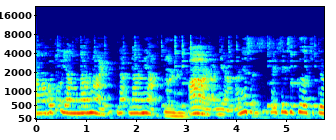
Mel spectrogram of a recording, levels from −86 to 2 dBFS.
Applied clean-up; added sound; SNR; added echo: classical method WPE with log-MMSE.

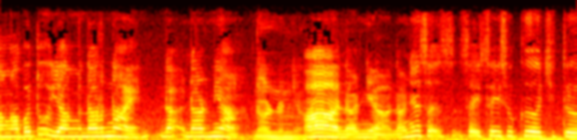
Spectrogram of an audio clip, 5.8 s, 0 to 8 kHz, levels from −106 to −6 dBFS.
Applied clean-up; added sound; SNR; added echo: none; none; none; none.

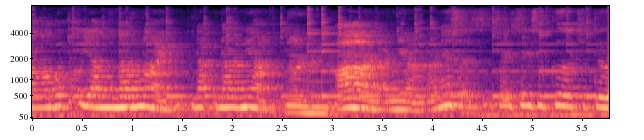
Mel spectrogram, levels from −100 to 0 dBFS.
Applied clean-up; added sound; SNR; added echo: none; Bell; 15 dB; reverberation time 0.7 s.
